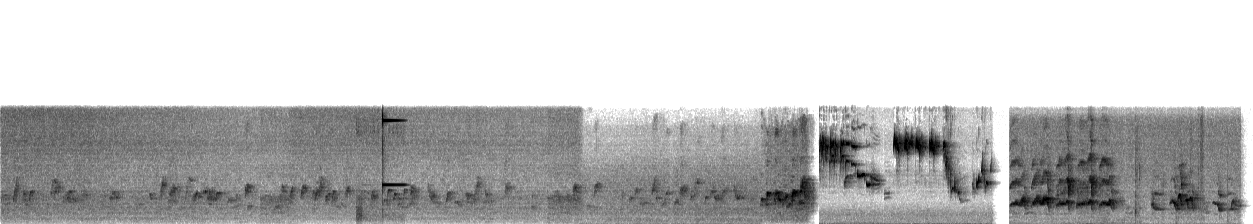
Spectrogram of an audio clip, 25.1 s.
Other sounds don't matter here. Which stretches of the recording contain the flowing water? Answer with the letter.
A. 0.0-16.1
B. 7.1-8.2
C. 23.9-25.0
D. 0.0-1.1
A.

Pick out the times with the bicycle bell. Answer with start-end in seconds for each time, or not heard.
7.1-8.2.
